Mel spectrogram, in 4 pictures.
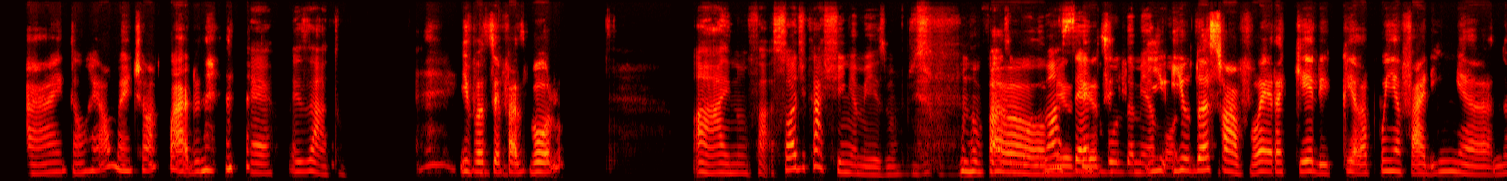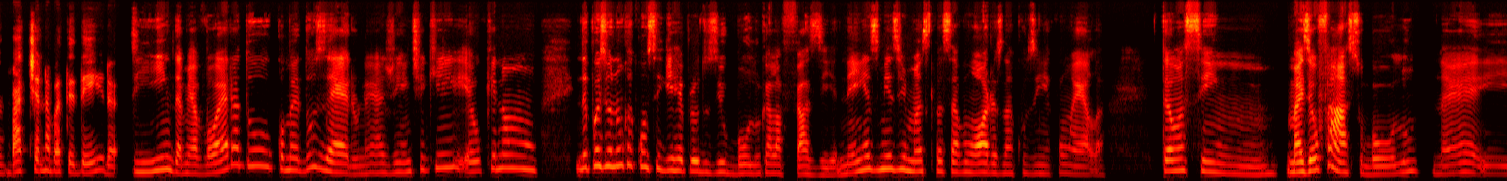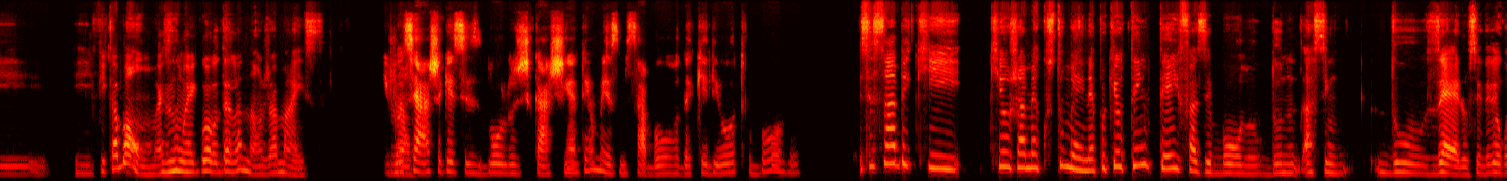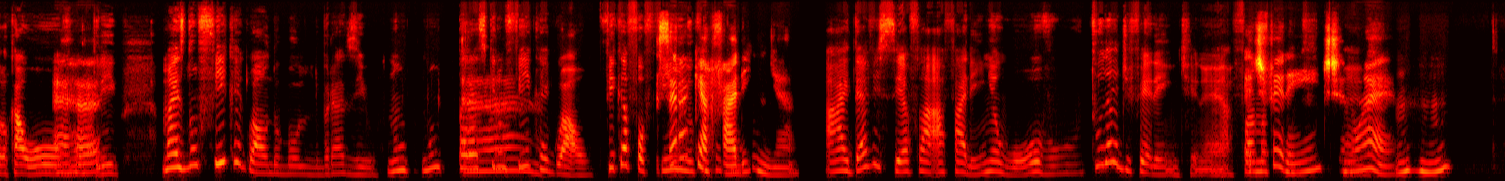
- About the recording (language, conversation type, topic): Portuguese, podcast, O que deixa um lar mais aconchegante para você?
- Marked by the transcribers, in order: chuckle; chuckle; tapping; other background noise; unintelligible speech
